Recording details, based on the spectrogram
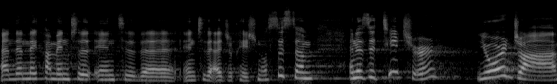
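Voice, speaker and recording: A woman with an American accent speaks in a bright, sharp tone. Her intonation is lively. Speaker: education researcher, former teacher. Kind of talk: conference talk. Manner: fast.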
